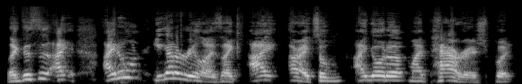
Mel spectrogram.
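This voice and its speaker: A man of forty hosting a casual online talk show, excited and quick, with many restarts. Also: sits high, husky. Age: 40s. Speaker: podcast host.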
